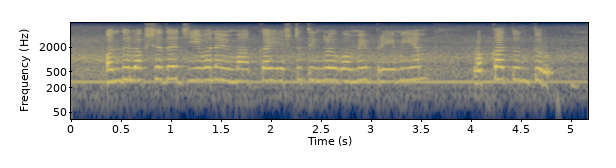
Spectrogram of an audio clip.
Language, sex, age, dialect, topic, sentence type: Kannada, female, 31-35, Dharwad Kannada, banking, question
